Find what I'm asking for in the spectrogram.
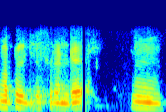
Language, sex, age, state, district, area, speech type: Tamil, male, 60+, Tamil Nadu, Ariyalur, rural, conversation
